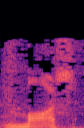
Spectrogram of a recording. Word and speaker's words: Maus: And by the way, this portion of the program brought to you by our friends at Moss Acura. Now, Moss is spelled M-A-U-S,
